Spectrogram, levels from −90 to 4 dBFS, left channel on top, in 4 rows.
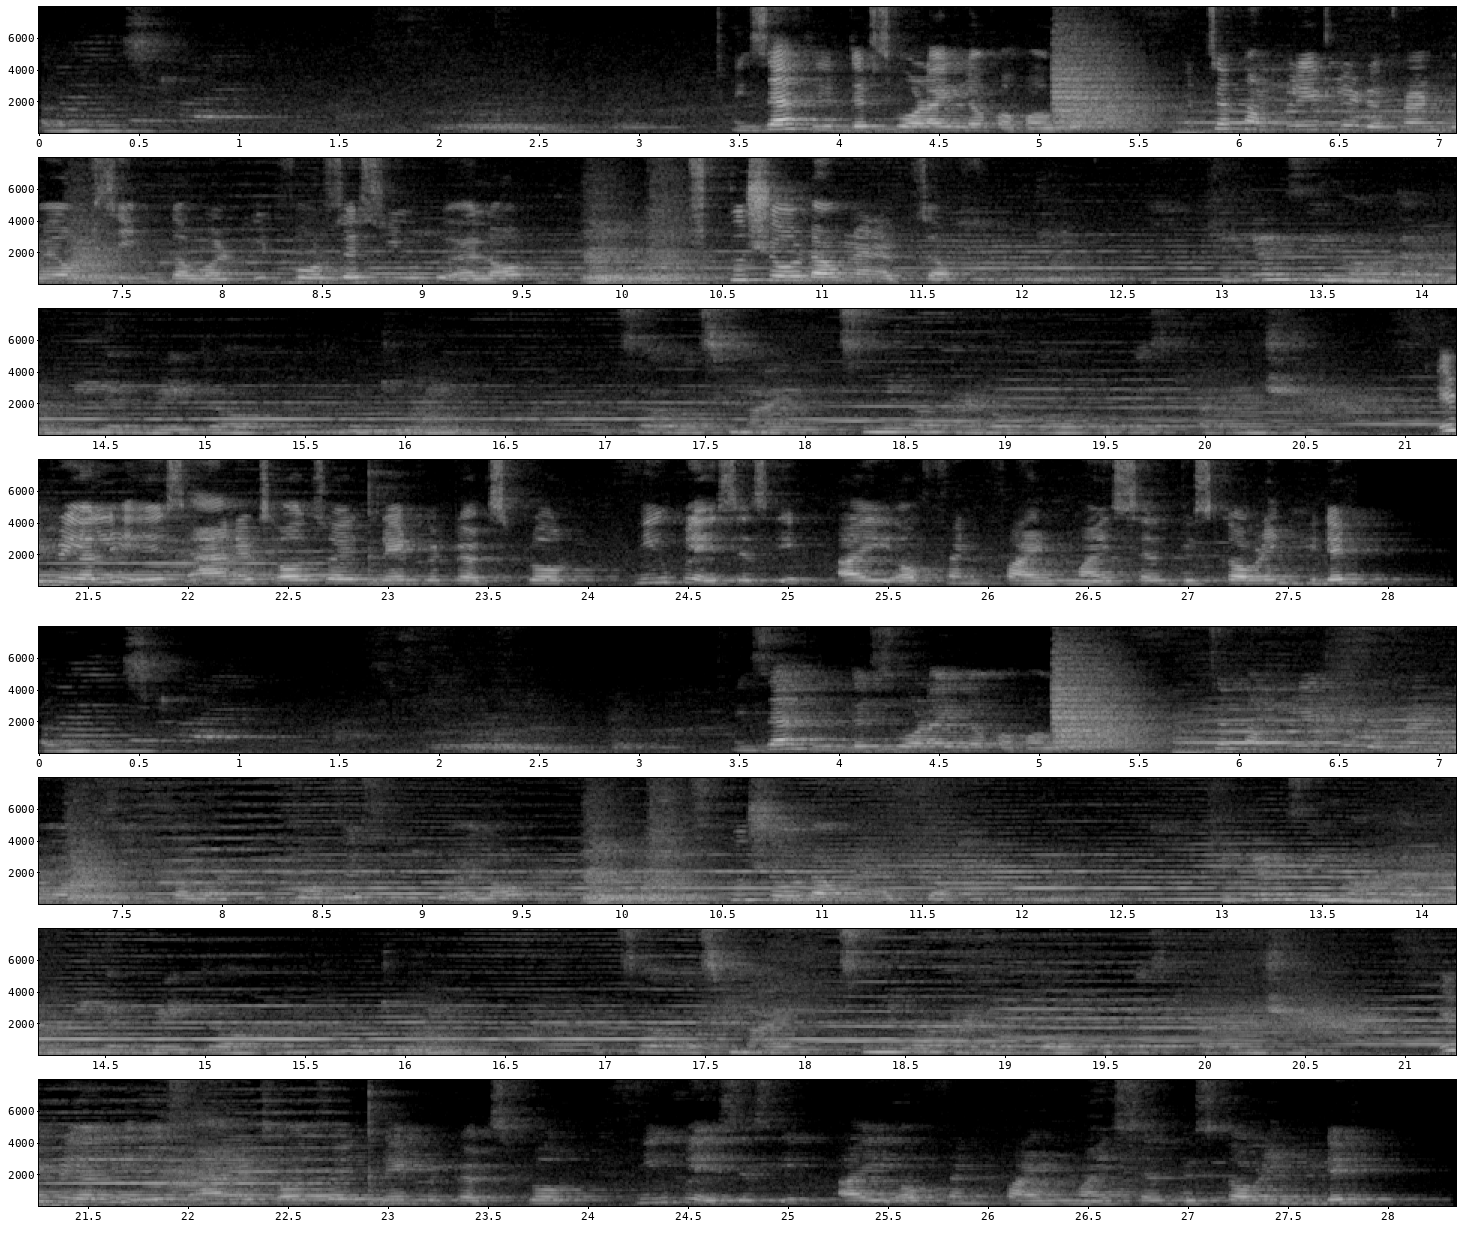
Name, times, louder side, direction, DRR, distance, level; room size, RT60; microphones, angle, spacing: voice 1, 0.0-3.7 4.0-4.3 5.1-8.0 8.3-8.6 9.8-11.1 11.7-21.3 21.7-22.0 24.3-24.5 26.6-27.2, equal, 10° right, -3 dB, 1.1 m, -42 dB
voice 2, 3.5-5.1 5.9-9.5 10.6-11.7 16.0-16.1 21.2-23.9 24.2-27.9, left 6 dB, 65° left, 12 dB, 0.4 m, -35 dB
sound 1, 5.7-22.8, right 6 dB, 60° right, 0.4 m, -42 dB
6.3 x 5.5 x 3.8 m, 0.96 s
head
